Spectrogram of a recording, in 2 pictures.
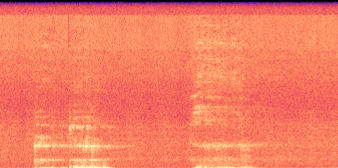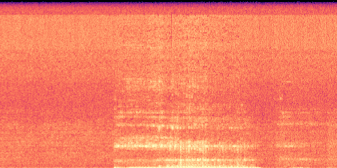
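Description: Deep, rough low rumbles in irregular bursts with quiet pauses between them: snoring during sleep.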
